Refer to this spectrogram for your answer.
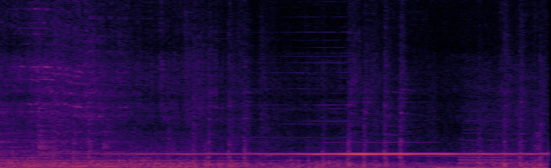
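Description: A train rumbles steadily along the tracks with a sustained metallic squeal of wheels rising in the middle and faint clacking beneath the dense low roar.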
